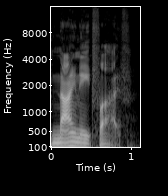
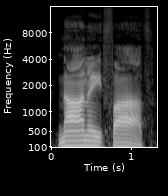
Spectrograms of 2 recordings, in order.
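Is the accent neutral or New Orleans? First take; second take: neutral; New Orleans. First: It is said in a plainer North Shore accent. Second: It is said in a thick New Orleans accent. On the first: "I still have a North Shore area code" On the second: "a person from New Orleans would say that exact same thing. 985 like this"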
